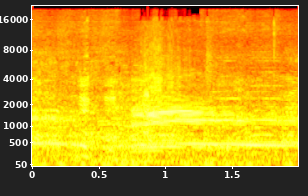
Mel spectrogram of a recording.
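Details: Sahiwal bull calf at a cattle market in Noakhali, Bangladesh, bought by a farmer; a drawn-out steady moo lasts about two seconds amid market chatter and background noise.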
